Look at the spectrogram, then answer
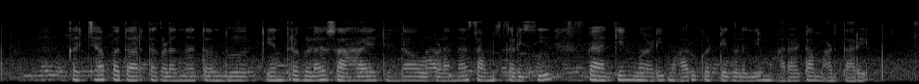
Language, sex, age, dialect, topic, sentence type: Kannada, female, 18-24, Mysore Kannada, agriculture, statement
